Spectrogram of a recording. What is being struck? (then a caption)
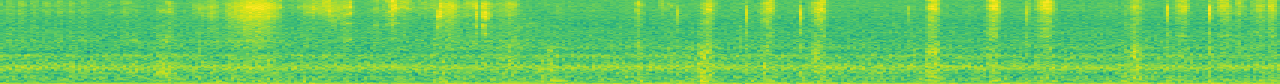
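Graphite pencil on a paper sheet. A wooden graphite pencil held in the hand scratches a single flat white sheet of drawing paper resting on a desk with short strokes of its tip. Quiet, dry scratching and brief bright rasps sit over a steady low background hiss, while the overall level stays soft and even throughout.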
